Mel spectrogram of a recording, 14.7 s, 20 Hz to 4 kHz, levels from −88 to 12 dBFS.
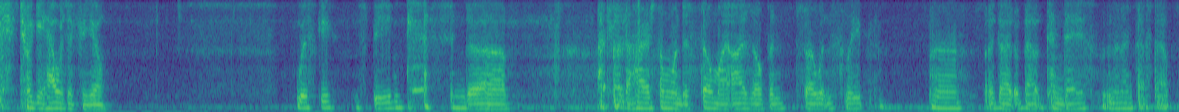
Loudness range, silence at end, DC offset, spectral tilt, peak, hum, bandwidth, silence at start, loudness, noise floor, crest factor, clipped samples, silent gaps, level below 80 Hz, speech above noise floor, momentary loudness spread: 6 LU; 0 s; 0.3%; -10.5 dB/octave; 0 dBFS; none; 4 kHz; 0 s; -20 LUFS; -45 dBFS; 20 dB; under 0.1%; none; -44 dBFS; 26 dB; 21 LU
